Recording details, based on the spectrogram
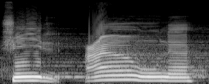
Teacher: Huruf ro dibaca sukun dan tipis ya.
